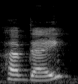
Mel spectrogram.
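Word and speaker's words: Hovde: I've got Janelle Hovday, and that's how you say it, Hovday. Hovday, I don't Hovday. Oh my gosh. See, it's Hovday because I messaged her on Instagram. I said, hey girl, how you pronounce this? Because reasons. And she said she agreed it's Hovday.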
